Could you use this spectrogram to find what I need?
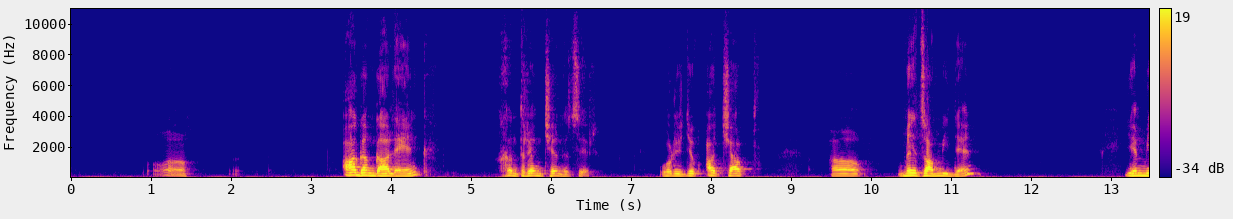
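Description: An elderly man speaks slowly and deliberately into a microphone, with pauses between phrases.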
